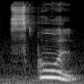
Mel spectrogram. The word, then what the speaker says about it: school: The CH syllable is pronounced as k, k. Ache, k. Echo, k. Stomach, k. School, k.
